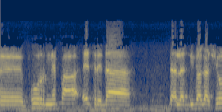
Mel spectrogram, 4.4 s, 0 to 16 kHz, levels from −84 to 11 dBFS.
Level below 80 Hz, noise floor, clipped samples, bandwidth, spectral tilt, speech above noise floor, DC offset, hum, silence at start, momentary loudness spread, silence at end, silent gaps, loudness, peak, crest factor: -40 dBFS; -36 dBFS; under 0.1%; 8 kHz; -5.5 dB/octave; 24 dB; under 0.1%; none; 0 s; 7 LU; 0 s; none; -12 LUFS; 0 dBFS; 12 dB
